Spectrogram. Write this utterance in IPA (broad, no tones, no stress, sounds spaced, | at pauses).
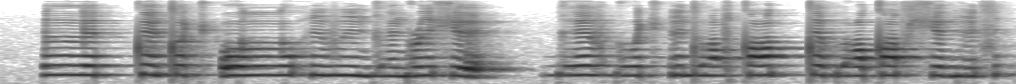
lː e tː ẽ t ʊ t͡ʃʼ o lː u h ĩ v ĩ ɡʱ ẽ ɡ ɹ i ʃ e | ɡʱ e v ɡʱ ʊ t͡ʃʼ ĩ dʱ õ v tˤ ẽ tː e bʱ u tˤ ĩ s ʃ e ɡ ĩ s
